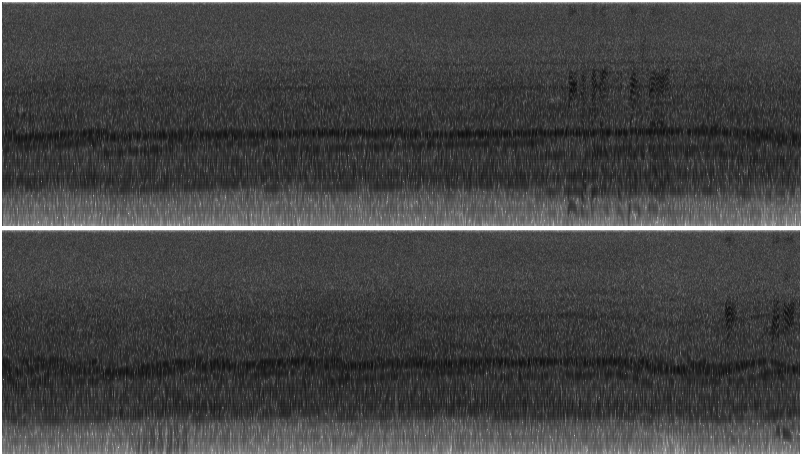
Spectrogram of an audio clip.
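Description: A racing car engine whines at high pitch, rising and dropping as the car speeds up and slows for bends.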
